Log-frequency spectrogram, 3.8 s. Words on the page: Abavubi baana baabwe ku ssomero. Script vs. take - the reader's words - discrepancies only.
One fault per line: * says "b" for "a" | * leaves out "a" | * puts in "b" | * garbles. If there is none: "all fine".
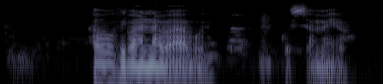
all fine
